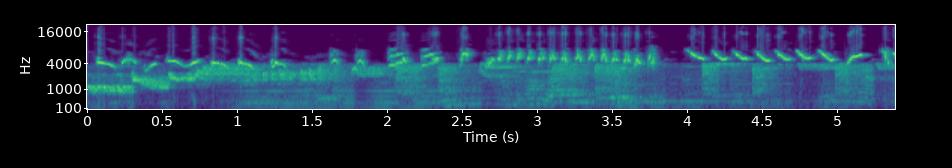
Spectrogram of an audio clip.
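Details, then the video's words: Lure sound for attracting wild birds, Indonesia: a busy mix of high twittering notes and buzzy trills, ending with a fast run of quick, evenly spaced chirps. "Pikat ampuh,untuk pancingan burung liar"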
